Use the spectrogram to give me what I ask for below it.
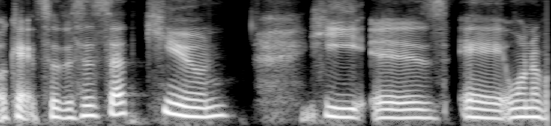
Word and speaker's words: Kuhn: Um, pronounce it Cune. Okay. Cune.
